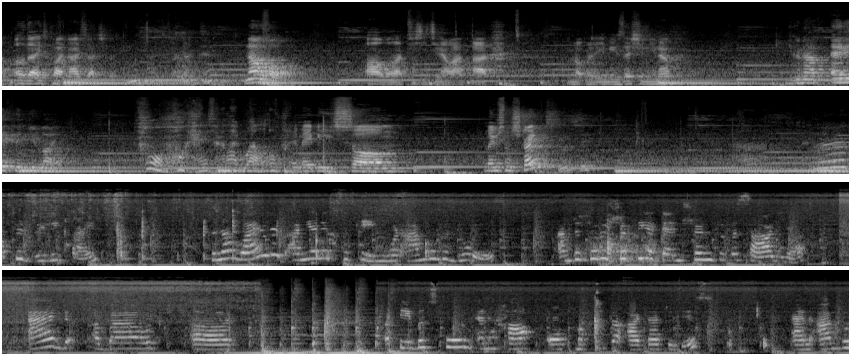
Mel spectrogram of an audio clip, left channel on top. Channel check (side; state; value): both; different; correlation 0.00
